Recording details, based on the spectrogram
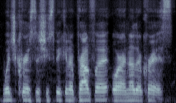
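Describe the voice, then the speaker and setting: Bright, flat-toned host, blunt and sweary. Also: male voice, medium pitch, normal speed, smooth, no echo, poor audio. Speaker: host of an open-panel livestream. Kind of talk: casual livestream chat.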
